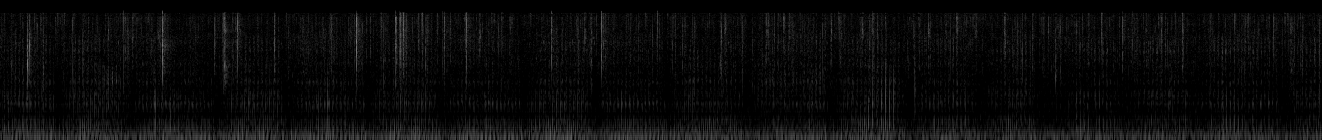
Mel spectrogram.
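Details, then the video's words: Low, rumbling cat purr swelling and fading roughly every one and a half seconds with the breath, while a fireplace crackles and pops throughout. "Purring Cat"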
